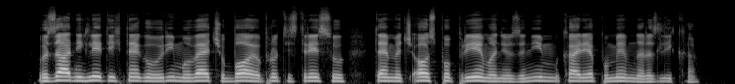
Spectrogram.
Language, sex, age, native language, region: Slovenian, male, 18-29, Slovenian, Carinthia region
